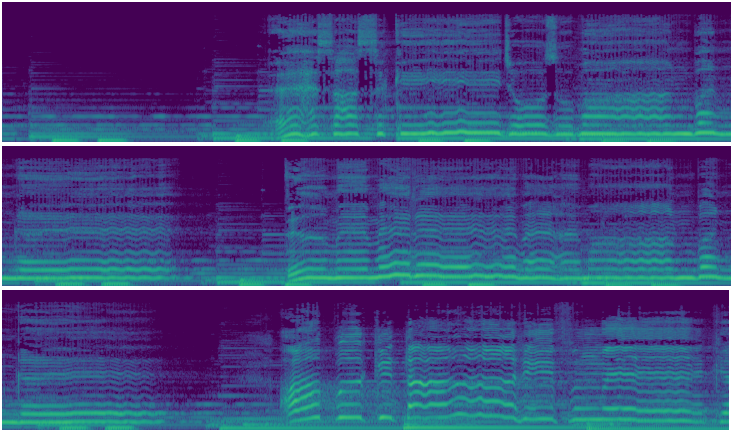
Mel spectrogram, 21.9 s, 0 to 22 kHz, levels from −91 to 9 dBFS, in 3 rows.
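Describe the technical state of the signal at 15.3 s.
At 15.3 s the signal is intact, with no dropout, distortion, glitch or other technical fault audible at that moment.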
